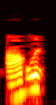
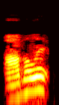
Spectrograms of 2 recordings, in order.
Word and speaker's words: omelet: second language there's Tom it's pronounced omelet not omelet it does not have three syllables in it please look I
